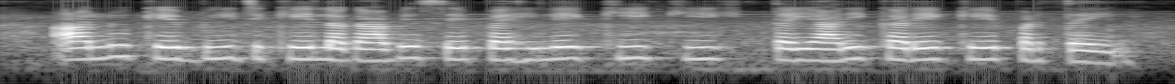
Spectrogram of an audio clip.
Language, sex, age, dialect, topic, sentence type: Magahi, female, 25-30, Western, agriculture, question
